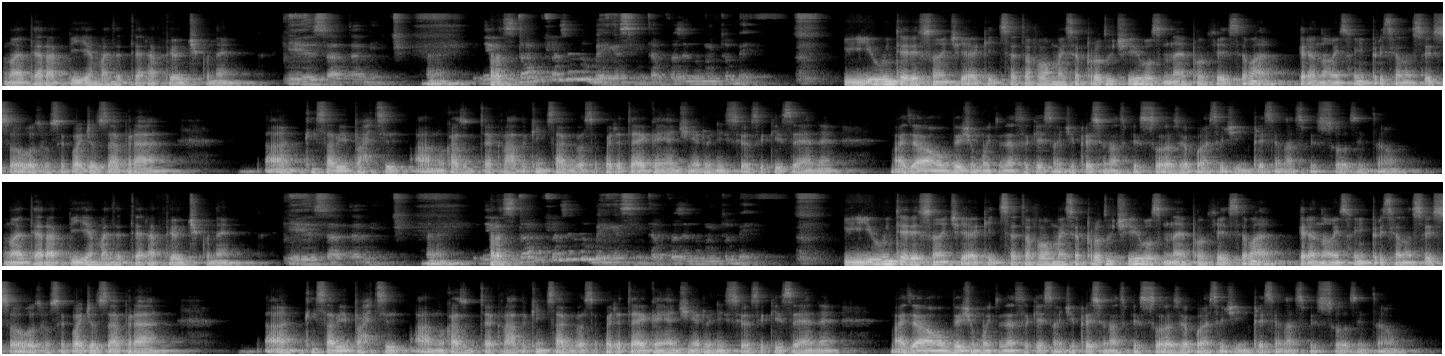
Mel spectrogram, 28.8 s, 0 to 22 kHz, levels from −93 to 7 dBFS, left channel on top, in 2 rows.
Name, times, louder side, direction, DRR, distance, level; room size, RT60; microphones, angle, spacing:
voice 1, 0.0-2.3 4.2-4.6 4.9-5.1 8.4-16.0 17.0-22.7 23.3-28.4, right 1 dB, 10° right, 8 dB, 0.4 m, -25 dB
voice 2, 2.8-7.5 7.9-8.2 16.8-17.0, left 1 dB, 60° left, 0 dB, 1.7 m, -36 dB
6.3 x 5.9 x 4.5 m, 0.70 s
head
